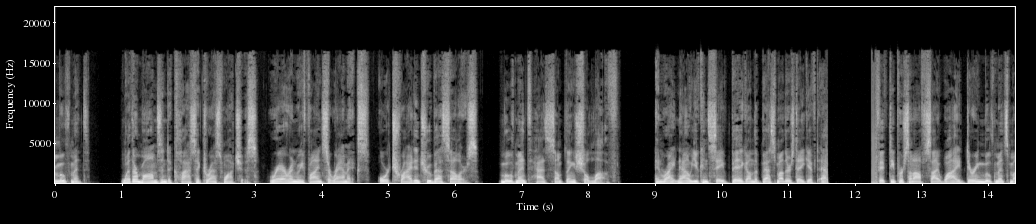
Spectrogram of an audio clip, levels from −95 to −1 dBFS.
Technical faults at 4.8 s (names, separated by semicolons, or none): none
